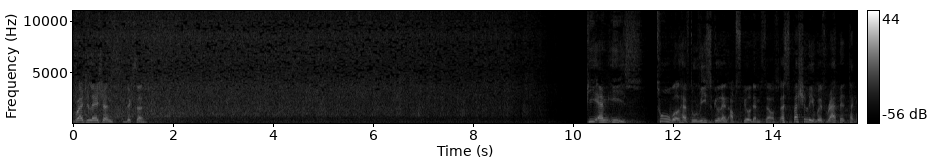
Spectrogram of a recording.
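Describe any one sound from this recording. A man speaks steadily into a microphone, with pauses.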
